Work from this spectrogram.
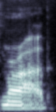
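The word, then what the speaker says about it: Merab: I just see these guys and obviously Morav Morav's Morab. Do I I don't even have to say his name. We all know Morab who beat these guys. It's Morab.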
